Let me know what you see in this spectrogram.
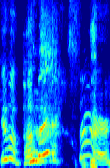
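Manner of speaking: high-pitched, loud, baffled outburst.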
